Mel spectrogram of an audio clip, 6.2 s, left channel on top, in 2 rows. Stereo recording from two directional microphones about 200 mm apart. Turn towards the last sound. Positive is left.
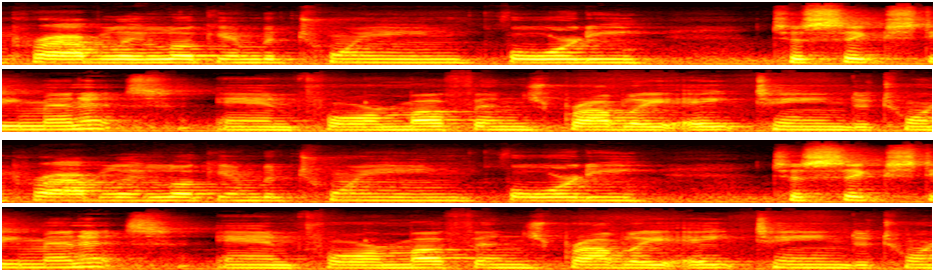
turn(degrees=15)  # may be behind; listen again after turning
